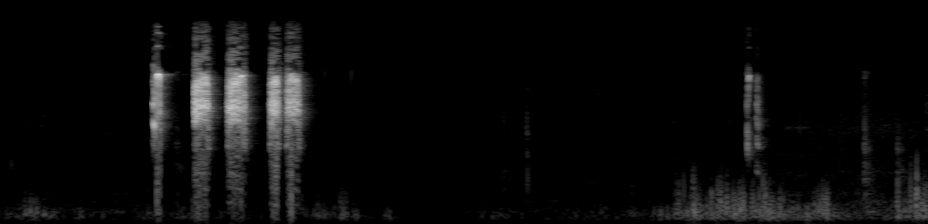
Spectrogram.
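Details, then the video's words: Morning call of a black francolin, one phrase of five loud scratchy notes packed into about a second and a half, then a faint thin note and low rumbling background noise. "Kala tetar ki awaz"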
